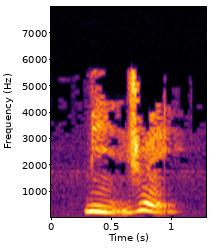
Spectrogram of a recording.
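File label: "敏锐", Mandarin Chinese; chinese-flashcards; hsk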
